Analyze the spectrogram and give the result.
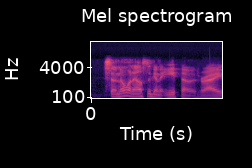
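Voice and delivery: ordinary delivery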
